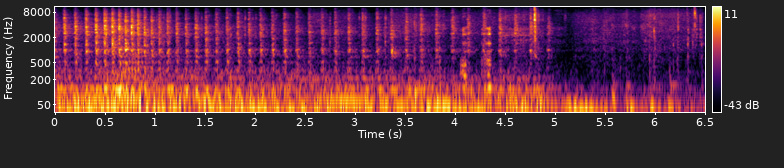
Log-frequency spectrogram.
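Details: 2005 Ford F-150 V8 with number 3 spark plug blown out of the cylinder head, threads damaged; running rough with popping and puffing from the empty plug hole while driven into the shop.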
